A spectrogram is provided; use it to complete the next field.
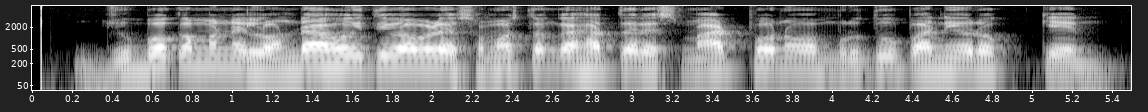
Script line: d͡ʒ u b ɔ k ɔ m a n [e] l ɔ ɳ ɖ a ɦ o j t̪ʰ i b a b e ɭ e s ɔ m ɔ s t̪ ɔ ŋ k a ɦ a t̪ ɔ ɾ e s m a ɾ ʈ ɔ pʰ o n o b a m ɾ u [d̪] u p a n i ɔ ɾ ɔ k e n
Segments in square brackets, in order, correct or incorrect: correct, incorrect

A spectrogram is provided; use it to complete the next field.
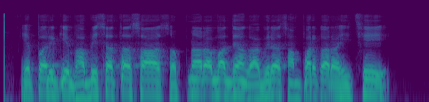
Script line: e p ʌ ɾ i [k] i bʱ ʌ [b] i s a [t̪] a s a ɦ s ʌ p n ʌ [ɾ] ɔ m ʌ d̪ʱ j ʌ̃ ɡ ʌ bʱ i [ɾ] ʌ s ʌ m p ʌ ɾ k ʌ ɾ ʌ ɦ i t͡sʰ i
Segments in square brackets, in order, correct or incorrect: correct, correct, correct, correct, correct

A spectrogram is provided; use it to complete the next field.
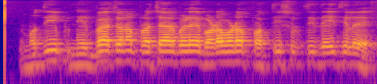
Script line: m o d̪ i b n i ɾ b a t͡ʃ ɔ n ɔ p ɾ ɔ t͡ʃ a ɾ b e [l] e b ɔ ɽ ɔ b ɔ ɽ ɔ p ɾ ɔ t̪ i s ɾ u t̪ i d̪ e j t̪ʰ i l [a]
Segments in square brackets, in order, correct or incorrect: incorrect, incorrect

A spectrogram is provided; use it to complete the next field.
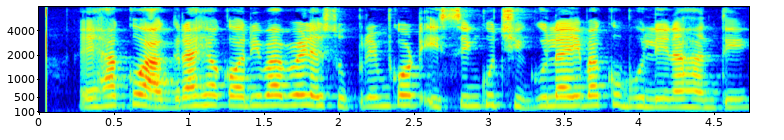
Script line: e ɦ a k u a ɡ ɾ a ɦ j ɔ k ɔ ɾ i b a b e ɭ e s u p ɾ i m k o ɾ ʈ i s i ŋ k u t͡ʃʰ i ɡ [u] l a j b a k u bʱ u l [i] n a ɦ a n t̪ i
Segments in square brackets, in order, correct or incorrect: correct, correct

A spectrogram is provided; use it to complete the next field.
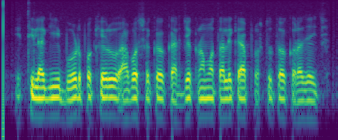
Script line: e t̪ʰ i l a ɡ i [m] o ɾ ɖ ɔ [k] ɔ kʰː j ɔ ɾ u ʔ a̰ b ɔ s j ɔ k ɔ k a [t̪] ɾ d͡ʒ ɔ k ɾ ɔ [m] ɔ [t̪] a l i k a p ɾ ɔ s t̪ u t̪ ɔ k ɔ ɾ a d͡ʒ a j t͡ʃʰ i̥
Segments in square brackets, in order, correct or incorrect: incorrect, incorrect, incorrect, correct, correct

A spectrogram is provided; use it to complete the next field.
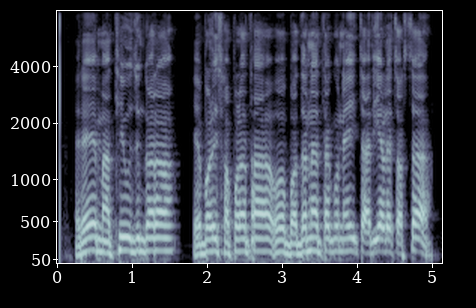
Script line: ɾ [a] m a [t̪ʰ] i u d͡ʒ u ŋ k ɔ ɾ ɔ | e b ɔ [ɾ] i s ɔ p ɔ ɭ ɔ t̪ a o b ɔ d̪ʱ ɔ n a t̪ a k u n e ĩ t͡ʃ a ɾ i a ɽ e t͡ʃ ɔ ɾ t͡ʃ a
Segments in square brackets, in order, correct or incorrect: incorrect, correct, incorrect

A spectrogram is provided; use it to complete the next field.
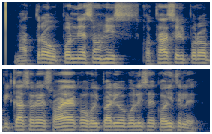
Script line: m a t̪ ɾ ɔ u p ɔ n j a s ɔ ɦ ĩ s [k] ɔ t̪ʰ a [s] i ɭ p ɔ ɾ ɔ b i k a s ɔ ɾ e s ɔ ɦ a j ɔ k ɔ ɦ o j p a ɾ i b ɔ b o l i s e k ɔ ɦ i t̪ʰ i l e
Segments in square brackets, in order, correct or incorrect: correct, correct

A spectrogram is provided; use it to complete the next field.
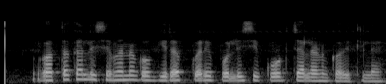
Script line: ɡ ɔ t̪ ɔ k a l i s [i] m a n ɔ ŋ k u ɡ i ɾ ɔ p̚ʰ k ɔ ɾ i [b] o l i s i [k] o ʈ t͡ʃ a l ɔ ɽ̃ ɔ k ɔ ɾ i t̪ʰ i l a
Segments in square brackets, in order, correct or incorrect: incorrect, incorrect, correct

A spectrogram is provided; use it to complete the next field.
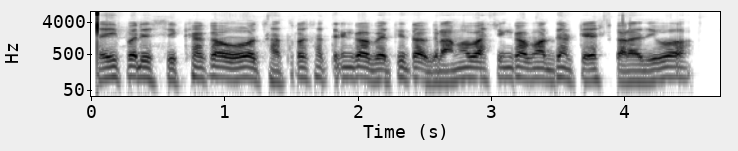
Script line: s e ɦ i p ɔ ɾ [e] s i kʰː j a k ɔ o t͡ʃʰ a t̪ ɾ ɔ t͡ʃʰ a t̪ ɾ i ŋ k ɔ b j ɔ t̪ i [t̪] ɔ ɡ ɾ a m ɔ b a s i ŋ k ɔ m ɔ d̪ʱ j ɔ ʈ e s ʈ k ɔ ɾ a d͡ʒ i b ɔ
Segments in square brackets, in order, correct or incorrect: incorrect, correct

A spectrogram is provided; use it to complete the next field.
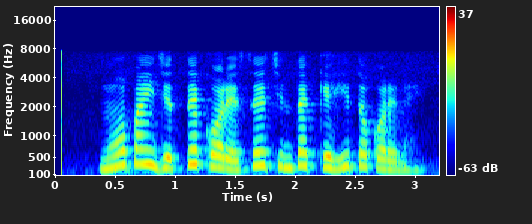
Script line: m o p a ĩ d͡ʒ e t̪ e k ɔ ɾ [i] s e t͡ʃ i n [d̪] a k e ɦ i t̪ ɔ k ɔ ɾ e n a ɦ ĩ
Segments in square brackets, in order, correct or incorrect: incorrect, incorrect

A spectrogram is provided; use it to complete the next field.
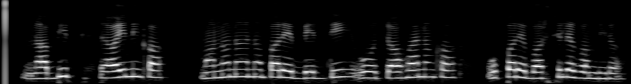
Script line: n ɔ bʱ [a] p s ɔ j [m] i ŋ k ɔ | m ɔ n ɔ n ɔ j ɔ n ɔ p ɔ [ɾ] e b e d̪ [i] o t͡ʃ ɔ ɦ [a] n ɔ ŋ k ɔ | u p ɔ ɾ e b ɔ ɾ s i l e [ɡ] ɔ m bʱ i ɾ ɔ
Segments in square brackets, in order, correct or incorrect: incorrect, incorrect, correct, correct, correct, correct

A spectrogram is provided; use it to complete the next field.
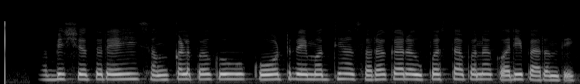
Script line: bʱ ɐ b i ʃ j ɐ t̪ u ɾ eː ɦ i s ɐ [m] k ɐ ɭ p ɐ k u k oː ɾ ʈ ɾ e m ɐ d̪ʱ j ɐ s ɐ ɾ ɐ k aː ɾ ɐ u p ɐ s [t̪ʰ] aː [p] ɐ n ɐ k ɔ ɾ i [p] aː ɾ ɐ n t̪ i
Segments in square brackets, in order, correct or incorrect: incorrect, correct, correct, correct

